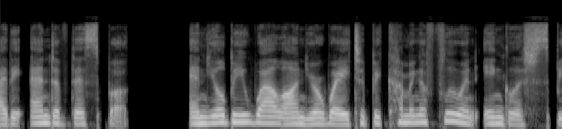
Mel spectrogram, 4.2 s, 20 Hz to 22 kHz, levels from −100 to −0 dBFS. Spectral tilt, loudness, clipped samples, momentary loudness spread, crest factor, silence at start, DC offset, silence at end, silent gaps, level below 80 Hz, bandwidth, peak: -6 dB/octave; -30 LUFS; under 0.1%; 8 LU; 14 dB; 0 s; under 0.1%; 0 s; 0.75-0.79 s, 0.95-1.40 s, 4.12-4.17 s; -68 dBFS; 11.5 kHz; -16 dBFS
